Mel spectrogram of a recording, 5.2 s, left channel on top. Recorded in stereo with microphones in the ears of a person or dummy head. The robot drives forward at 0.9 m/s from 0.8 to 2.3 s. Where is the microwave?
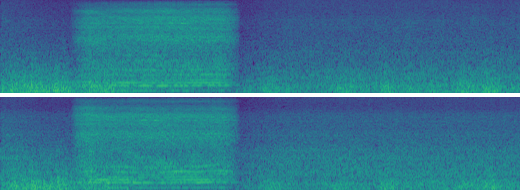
I don't hear a microwave.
